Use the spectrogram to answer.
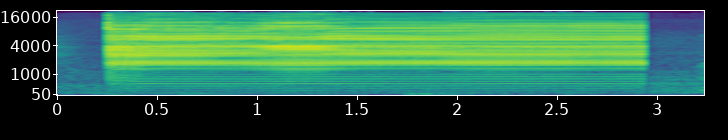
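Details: Hair clipper: harsh steady high buzz at constant pitch for about three seconds, louder and rougher than normal; cause suspected, not confirmed.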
